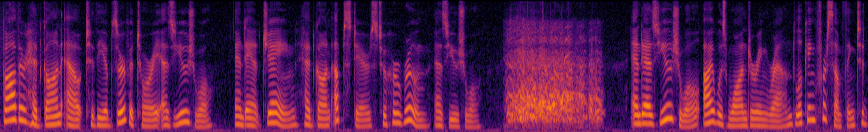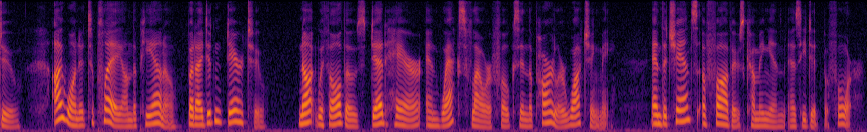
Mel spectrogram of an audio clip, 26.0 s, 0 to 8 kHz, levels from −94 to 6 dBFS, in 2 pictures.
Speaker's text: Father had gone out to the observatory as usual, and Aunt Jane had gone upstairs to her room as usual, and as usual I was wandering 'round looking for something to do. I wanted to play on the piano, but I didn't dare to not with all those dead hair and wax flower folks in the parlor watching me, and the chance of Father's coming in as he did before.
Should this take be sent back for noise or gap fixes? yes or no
yes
